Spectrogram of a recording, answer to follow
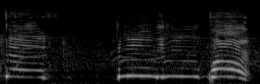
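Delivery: slow, soft-edged high wail of a refrain; theatrical refrain. Real, not acted. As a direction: stretch each word out high and sustained. Theatrical refrain interrupting the talk.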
